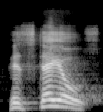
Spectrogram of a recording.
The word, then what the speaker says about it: pisteos: The word him is the word ton, T-O-N. The one, which literally means everyone, which believeth. The word believeth is the word pisteos, P-I-S-T-E, long O-S.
